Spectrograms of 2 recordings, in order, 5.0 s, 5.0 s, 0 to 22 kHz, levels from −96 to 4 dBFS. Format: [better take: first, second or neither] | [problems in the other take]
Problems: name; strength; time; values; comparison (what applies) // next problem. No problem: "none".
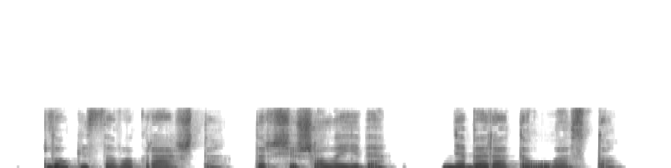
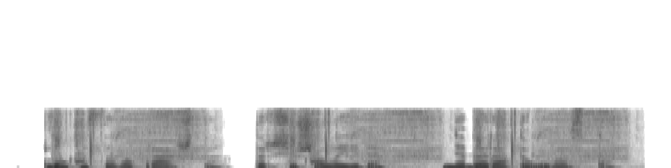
first | background sound (Camera); 12 dB below the speech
